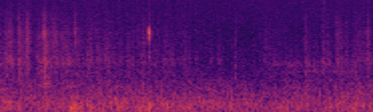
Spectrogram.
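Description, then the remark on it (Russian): Steady hiss of very heavy rain outside a window, heard from indoors, with a low rumbling of thunder underneath during a storm with lightning. Fairly quiet and continuous, with no one speaking. “У меня тут шум будет, за окном дождь, гром.”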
